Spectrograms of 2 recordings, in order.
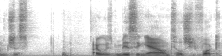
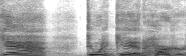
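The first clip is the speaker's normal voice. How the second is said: squeaky, very high and loud plea for more; mock eager begging; 8 dB louder than usual. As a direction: ham up her shrill eager demand. Wife begs for harder slaps.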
